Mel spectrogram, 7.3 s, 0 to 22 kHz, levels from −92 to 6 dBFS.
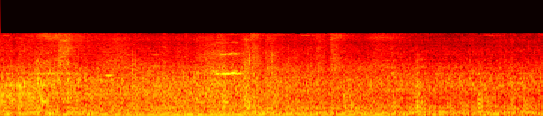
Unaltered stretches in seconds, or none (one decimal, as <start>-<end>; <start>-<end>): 1.2-5.2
